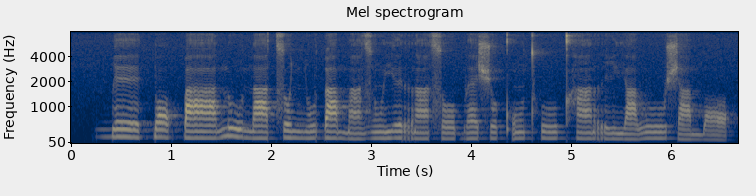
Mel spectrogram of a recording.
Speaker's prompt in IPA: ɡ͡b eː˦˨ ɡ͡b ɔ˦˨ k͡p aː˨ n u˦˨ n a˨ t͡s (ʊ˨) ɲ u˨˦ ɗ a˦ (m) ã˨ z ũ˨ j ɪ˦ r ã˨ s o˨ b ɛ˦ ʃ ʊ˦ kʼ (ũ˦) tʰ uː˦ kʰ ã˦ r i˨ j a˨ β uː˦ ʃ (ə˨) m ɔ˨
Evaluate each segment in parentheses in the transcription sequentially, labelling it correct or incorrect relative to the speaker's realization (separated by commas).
incorrect, correct, correct, incorrect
